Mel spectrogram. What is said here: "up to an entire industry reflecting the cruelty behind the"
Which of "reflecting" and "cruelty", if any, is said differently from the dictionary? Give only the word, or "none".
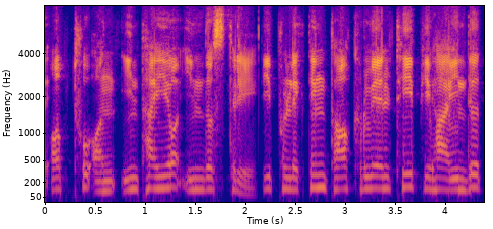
reflecting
